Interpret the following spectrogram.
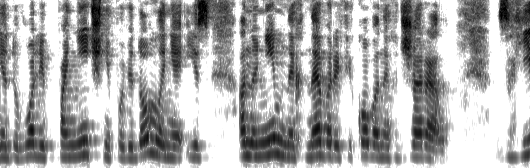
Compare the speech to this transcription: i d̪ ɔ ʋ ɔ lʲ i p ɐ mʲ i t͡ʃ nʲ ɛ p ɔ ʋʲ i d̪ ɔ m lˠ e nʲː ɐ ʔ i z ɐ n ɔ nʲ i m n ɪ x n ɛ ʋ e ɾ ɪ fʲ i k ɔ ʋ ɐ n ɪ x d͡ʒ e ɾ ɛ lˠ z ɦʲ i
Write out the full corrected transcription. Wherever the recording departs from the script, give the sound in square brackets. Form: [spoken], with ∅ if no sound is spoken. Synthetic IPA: i d̪ ɔ ʋ ɔ lʲ i p ɐ [nʲ] i t͡ʃ nʲ [i] p ɔ ʋʲ i d̪ ɔ m lˠ e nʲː ɐ ʔ i z ɐ n ɔ nʲ i m n ɪ x n ɛ ʋ e ɾ ɪ fʲ i k ɔ ʋ ɐ n ɪ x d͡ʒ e ɾ ɛ lˠ z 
